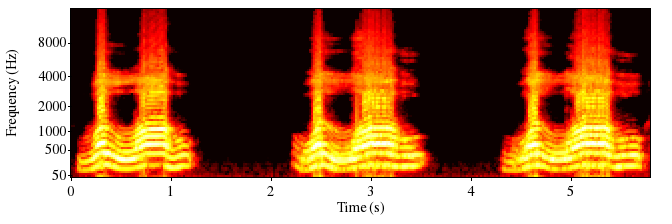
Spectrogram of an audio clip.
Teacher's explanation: لفظ اللہ کلام موٹا پڑھنا ہے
